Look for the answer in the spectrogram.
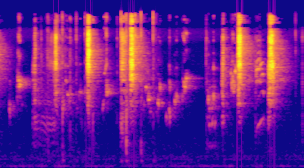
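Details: Two pet budgerigars indoors, flying freely around the house and talking to each other: a busy mix of short chirps, harsh squawks and soft warbling rising and falling notes, with a low steady room hum beneath.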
